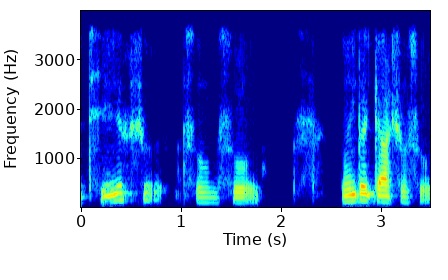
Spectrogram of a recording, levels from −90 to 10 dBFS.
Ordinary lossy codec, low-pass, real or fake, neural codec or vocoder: none; 3.6 kHz; fake; codec, 16 kHz, 8 kbps, FunCodec, trained on LibriTTS, 25 frames a second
